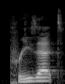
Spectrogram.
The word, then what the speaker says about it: Prezet: It's a made up word, but I've been pronouncing it Prezet. So, like, as if it was a preset for Markdown blogging, just changing the S to a Z, but it doesn't really matter. So, Prezet, sweet, sweet.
